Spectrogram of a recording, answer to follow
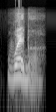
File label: "weber", Indian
